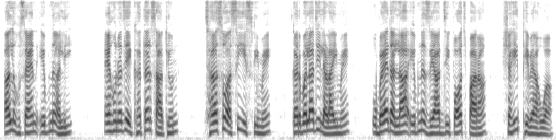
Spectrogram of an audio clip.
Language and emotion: Sindhi, neutral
